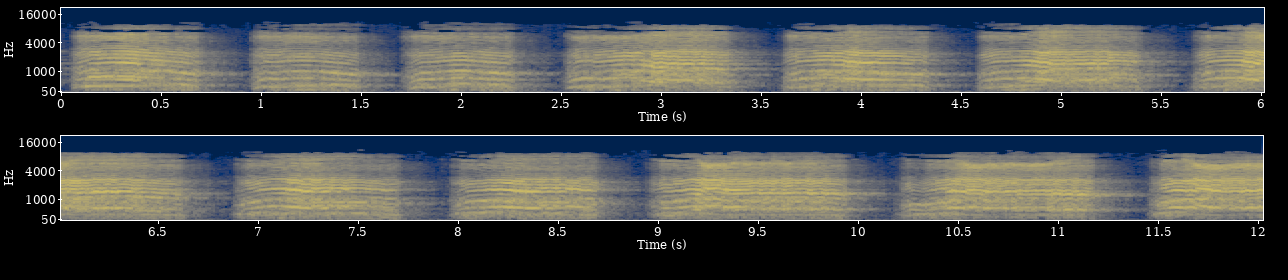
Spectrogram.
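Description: Newborn baby crying in a steady run of wails, one roughly every second, each under a second long with a short catch of breath between them.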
